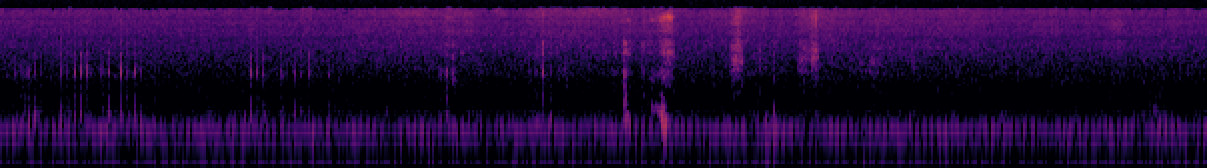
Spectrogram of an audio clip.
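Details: Rescued cat purring during gentle play biting, a continuous low rumble with a few soft clicks and rustles around the middle, otherwise steady and quiet indoors.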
